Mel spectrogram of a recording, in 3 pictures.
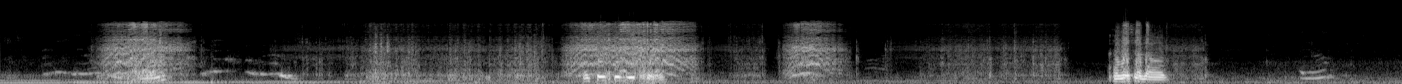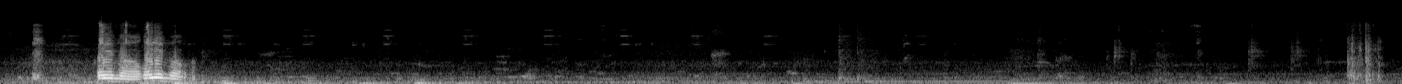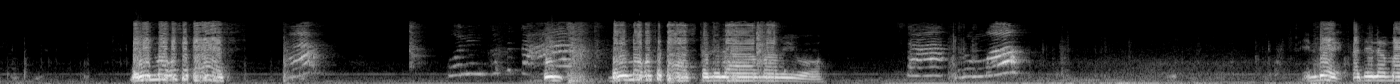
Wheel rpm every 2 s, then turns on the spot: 10, 20, 60, 20, 20, 0, 0, 0, 0, 0, 0, 0, 0, 0, 0, 0, 0, 0, 0, 0, 0.
2-4 8-10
